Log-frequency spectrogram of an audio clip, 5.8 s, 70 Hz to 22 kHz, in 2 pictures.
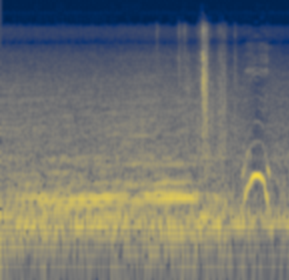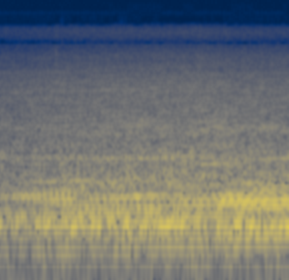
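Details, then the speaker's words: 2007 Audi R8 4.2L V8 gated manual with a rebuilt engine, on its first road test after a leak, warm and pulling hard in second gear at higher revs; smooth even rise, no knocks or rattles; healthy V8 under acceleration. "woo w that sounds epic even stuck W that sounds insane like sounds well never comes across on camera but it sounds so much better than today's engines"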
